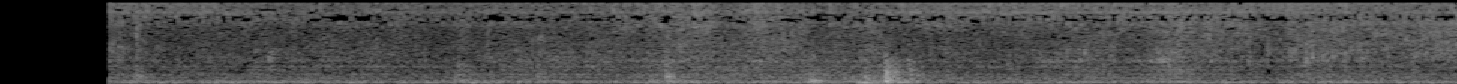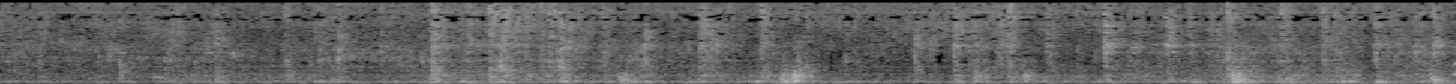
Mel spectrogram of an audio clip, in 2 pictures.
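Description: Handheld shower head spraying water over an iguana on a bathroom floor, a steady hiss of spray starting about a second in, with splashes becoming more frequent and uneven in the second half.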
